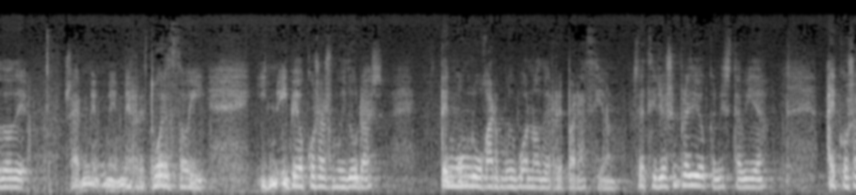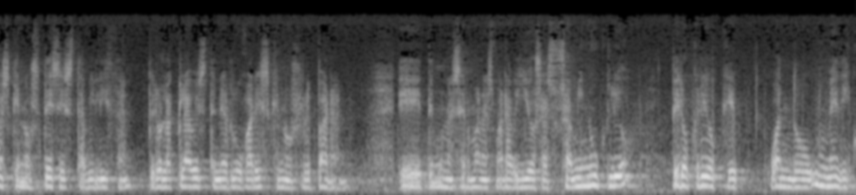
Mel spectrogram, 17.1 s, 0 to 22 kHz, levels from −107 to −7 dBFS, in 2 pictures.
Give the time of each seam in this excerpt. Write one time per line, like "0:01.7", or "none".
0:12.5
0:15.2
